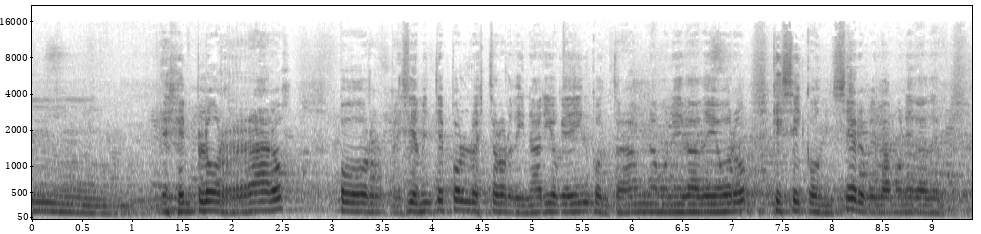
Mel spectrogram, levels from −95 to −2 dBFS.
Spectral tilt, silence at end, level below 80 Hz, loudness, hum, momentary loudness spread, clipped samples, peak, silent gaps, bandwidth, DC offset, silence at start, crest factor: -7.5 dB/octave; 0 s; -64 dBFS; -24 LUFS; none; 8 LU; under 0.1%; -8 dBFS; none; 13.5 kHz; under 0.1%; 0 s; 16 dB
